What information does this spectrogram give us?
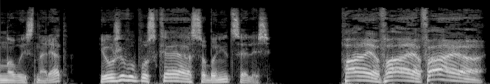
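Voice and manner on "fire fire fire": high repeated English battle cry; shouted from afar. A narrator's reading. British sailors shouting from the whaleboats. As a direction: call out the order from the boats. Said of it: "закричали с вельботов".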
